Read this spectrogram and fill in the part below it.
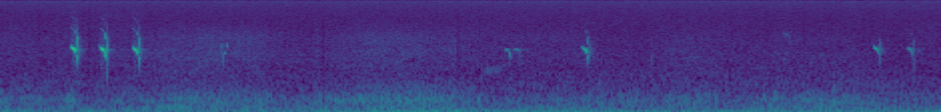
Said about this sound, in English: And this is another one of the birds. Looks like an adult male here.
